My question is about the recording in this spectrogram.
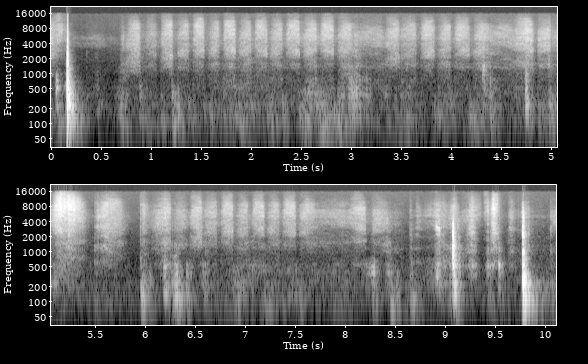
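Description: A paperback book set down on a tabletop with a knock, then a cloth rubbed briskly back and forth over its glossy card cover, about five strokes a second, cleaning it. A few handling knocks near the end as the book is turned over.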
